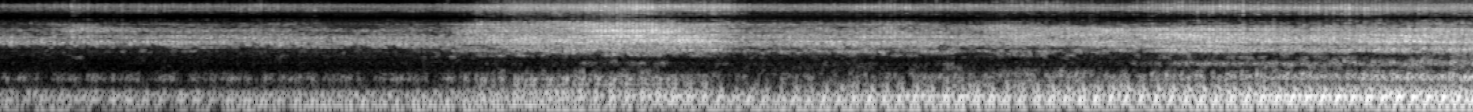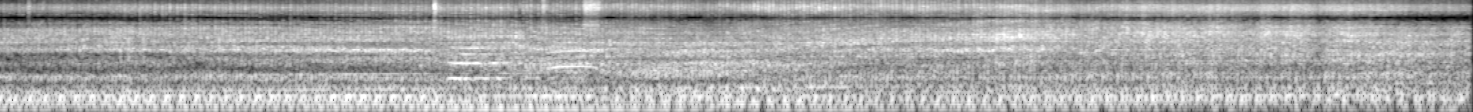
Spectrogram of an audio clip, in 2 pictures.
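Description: Diesel-hauled passenger train pulling out of the station. The engine noise and the running clatter of its wheels on the rails build up over the first fifteen seconds or so as it gathers speed, then hold steady as the carriages roll past, with a brief squeal about twenty seconds in.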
